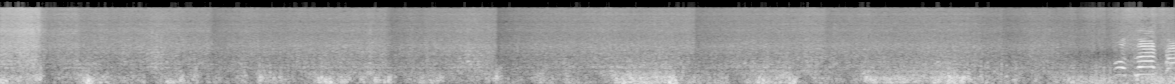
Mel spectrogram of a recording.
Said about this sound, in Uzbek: Do'stlar, sharsharani tagida hozir sharsharani suvlari urilib, juda ham ajoyib manzarani guvohi bo'lmoqdaman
